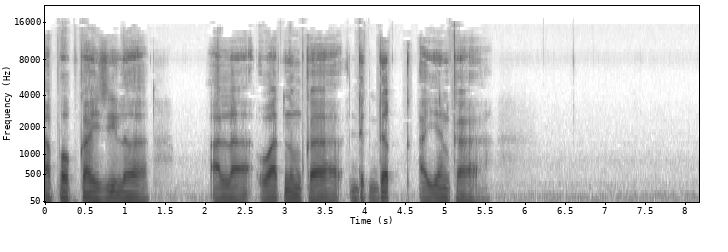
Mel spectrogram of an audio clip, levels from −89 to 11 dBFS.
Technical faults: transcoding between lossy codecs

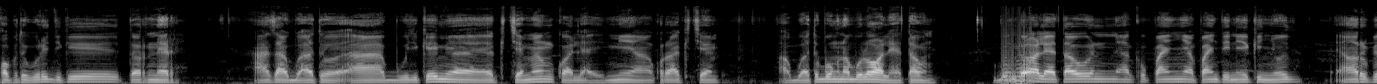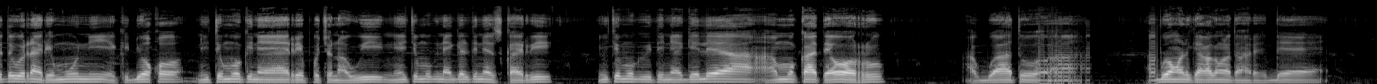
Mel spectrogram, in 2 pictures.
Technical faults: robotic sound from repeated short buffers

